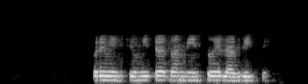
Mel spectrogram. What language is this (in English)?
Spanish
